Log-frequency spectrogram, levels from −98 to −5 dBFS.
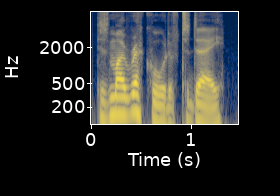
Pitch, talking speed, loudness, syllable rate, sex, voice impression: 120 Hz, 285 wpm, -18 LUFS, 6.0 syllables/s, male, masculine, adult-like, tensed, powerful, bright, clear, fluent, cool, friendly, wild, lively, slightly intense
